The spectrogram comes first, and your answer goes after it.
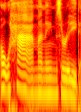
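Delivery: put-on, laid-on Southern belle accent. Speaker tries out voices for a character and asks the others to pick: Southern belle accent. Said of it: "Southern belle".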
